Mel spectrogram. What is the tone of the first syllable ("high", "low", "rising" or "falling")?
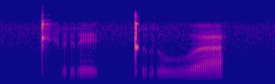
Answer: low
